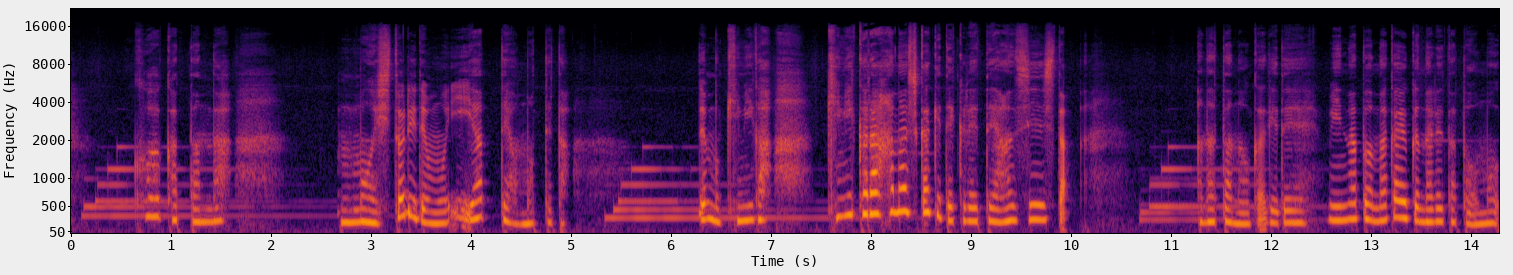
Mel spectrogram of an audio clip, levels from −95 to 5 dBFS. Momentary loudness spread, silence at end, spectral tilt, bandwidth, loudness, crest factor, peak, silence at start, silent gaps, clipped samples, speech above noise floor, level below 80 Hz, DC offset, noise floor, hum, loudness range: 16 LU; 0 s; -5 dB/octave; 16.5 kHz; -26 LUFS; 20 dB; -6 dBFS; 0 s; none; under 0.1%; 33 dB; -58 dBFS; under 0.1%; -58 dBFS; none; 5 LU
